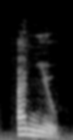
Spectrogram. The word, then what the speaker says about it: agneau: And the combination GN is pronounced NY, agneau.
